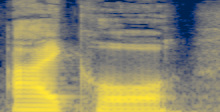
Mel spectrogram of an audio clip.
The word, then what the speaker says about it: Ichor: It's pronounced Ichor, even if its remains are powerful and dangerous opponent.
